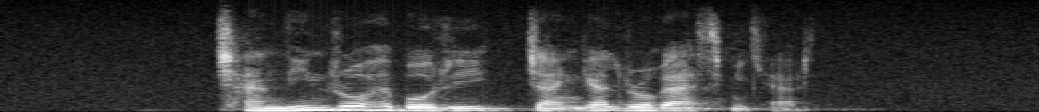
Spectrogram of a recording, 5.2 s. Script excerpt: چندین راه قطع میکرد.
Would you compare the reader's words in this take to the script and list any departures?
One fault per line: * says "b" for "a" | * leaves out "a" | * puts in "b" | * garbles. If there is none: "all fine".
* puts in "باریک جنگل را"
